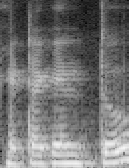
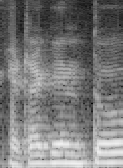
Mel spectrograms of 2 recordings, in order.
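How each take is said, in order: No difference in how they are said.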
